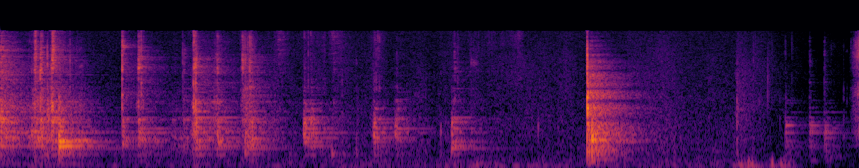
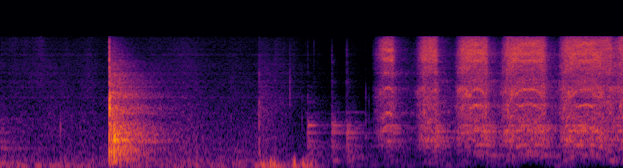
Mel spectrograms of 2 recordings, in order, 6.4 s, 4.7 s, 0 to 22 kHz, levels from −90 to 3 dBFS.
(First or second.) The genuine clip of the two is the first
